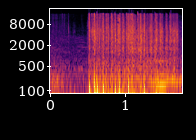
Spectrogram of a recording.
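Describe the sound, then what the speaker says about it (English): Fireworks crackle and bang in a rapid, dense volley after a quieter opening, loud and close with a continuous rattle of small bursts, set in London around a protest. "More fireworks."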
